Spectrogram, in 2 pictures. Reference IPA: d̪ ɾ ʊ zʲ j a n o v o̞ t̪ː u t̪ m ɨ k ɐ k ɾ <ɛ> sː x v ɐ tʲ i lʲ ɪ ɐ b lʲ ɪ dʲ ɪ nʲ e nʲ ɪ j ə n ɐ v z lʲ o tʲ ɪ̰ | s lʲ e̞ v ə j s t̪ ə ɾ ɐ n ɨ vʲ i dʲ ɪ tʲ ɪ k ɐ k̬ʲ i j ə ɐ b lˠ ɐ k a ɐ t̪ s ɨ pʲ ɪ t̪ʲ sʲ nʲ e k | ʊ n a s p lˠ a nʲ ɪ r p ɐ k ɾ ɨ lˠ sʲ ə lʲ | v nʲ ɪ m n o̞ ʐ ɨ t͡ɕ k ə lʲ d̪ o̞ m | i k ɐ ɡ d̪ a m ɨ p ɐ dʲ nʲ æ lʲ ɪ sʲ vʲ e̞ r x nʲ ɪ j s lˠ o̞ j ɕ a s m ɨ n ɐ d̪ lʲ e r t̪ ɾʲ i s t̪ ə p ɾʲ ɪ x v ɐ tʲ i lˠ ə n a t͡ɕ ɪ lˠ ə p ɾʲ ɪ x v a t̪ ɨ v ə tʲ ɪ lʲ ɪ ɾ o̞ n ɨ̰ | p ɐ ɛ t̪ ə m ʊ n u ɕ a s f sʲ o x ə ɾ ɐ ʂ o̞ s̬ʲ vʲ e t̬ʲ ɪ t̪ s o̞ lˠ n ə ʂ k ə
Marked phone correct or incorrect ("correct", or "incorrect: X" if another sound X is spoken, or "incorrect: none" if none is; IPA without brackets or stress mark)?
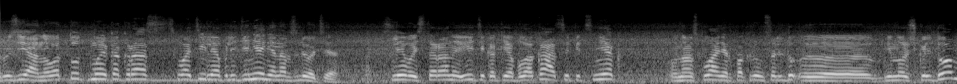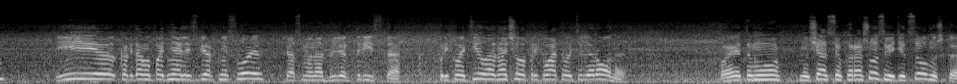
incorrect: a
